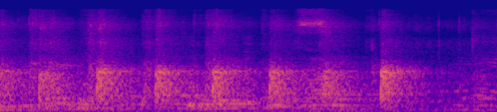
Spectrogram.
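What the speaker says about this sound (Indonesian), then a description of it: "beri tepuk tangan untuk pengurus yang baru Bapak Ibu" Hands clap for the newly installed PGRI board members in an Indonesian school hall, a few sharp, evenly spaced claps that sound close and sparse rather than a full crowd.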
